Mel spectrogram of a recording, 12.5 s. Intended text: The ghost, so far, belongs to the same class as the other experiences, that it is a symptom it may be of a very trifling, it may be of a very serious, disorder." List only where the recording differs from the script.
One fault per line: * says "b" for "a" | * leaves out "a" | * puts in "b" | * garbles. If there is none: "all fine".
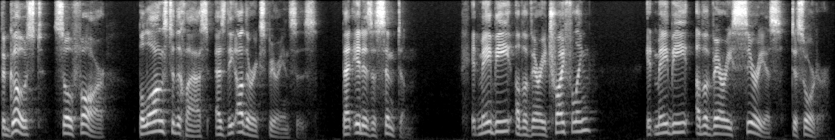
* leaves out "same"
